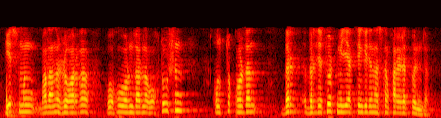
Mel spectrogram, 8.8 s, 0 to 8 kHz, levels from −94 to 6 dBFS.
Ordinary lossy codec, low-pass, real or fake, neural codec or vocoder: AAC, 16 kbps; 7.2 kHz; real; none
